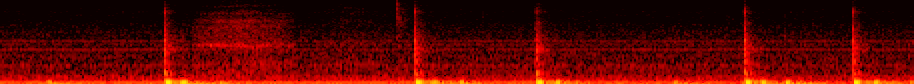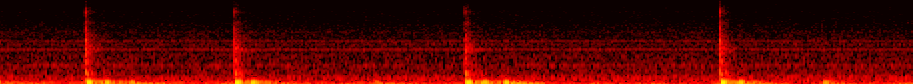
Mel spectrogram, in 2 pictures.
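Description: Computer mouse clicks, about nine at uneven intervals of roughly one to one and a half seconds, each with a dull low knock.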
